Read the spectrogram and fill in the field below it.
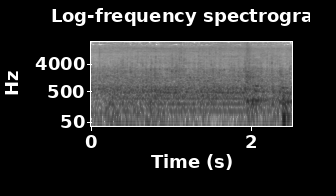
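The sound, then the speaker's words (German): An electric mixer whirs steadily, whipping powdered sugar, eggs and vanilla sugar until foamy, with a constant motor drone and a thick, churning hiss, rising slightly in intensity near the end. No one speaks. “Den Zucker, die Eier und den Vanillezucker müssen wir jetzt schaumig vermixen.”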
